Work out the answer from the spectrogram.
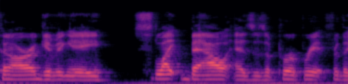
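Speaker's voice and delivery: normal talking voice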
